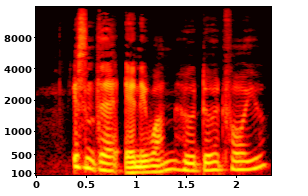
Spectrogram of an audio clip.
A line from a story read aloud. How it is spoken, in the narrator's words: said Ethel again, sweetly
